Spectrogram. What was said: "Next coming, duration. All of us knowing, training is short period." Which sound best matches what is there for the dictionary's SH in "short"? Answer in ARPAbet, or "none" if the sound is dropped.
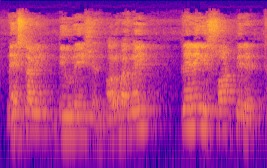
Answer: S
